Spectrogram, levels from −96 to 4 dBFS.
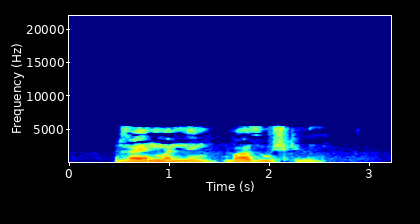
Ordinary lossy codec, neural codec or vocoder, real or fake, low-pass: MP3, 24 kbps; none; real; 5.4 kHz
